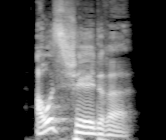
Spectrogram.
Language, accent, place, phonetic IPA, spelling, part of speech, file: German, Germany, Berlin, [ˈaʊ̯sˌʃɪldʁə], ausschildre, verb, De-ausschildre.ogg
- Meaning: inflection of ausschildern: 1. first-person singular dependent present 2. first/third-person singular dependent subjunctive I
